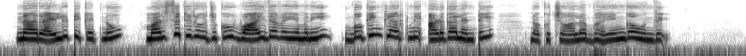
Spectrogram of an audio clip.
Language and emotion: Telugu, fearful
